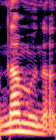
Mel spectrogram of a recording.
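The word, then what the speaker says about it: 南無: ナムなんですよ南になしと書いてナム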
